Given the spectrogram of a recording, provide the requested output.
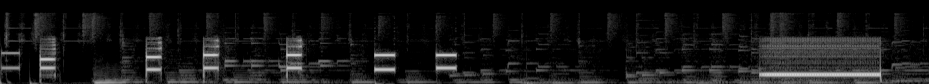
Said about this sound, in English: Call him back right now. Okay. And we're dialing.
